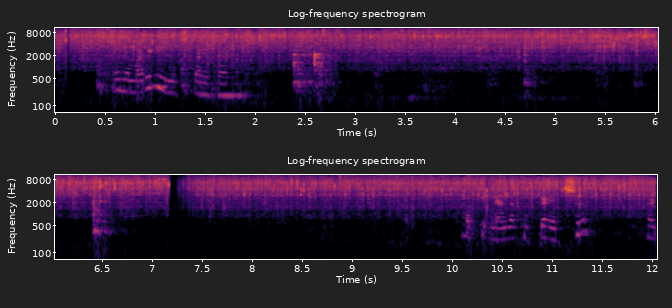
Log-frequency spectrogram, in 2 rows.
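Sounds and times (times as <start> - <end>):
food sizzling in a wok: 0.0 - 12.0
spatula stirring and scraping: 0.1 - 6.6.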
